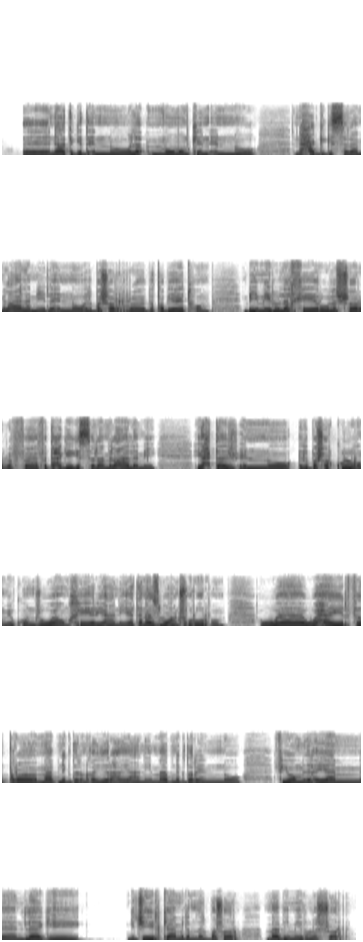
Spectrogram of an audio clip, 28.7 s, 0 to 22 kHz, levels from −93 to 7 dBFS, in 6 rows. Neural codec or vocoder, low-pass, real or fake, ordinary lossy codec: none; 7.2 kHz; real; none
